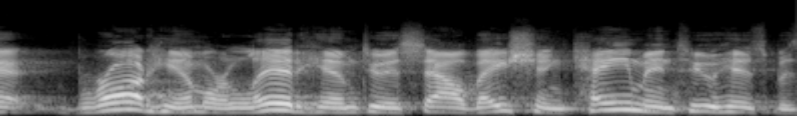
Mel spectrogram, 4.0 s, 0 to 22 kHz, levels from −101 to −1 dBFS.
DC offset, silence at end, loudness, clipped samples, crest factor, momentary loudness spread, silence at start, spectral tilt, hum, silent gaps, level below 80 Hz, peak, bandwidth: under 0.1%; 0 s; -24 LUFS; under 0.1%; 18 dB; 6 LU; 0 s; -6 dB/octave; none; none; under -90 dBFS; -6 dBFS; 7.2 kHz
